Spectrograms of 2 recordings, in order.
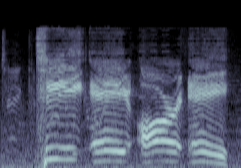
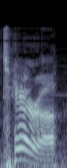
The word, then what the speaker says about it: Tara: But I also pronounce T-A-R-A, Tara, instead of Terra, because Terra is T-E-R-R-A. Because I know how phonics works. Very nice, Captain Snow.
